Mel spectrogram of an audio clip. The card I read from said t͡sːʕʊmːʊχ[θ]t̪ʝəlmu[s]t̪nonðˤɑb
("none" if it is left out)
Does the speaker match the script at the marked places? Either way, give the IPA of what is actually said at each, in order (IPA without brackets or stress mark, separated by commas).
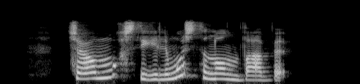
s, s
